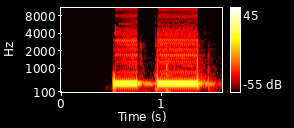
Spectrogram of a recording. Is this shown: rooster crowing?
no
